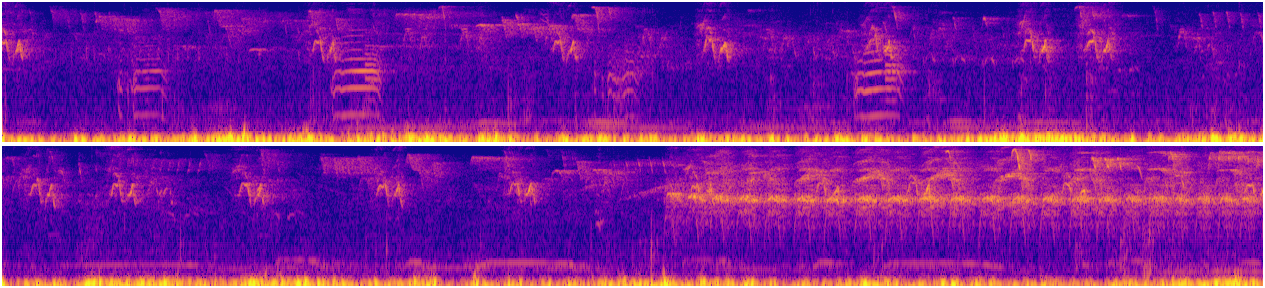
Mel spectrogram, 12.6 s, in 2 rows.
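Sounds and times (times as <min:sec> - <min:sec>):
small birds chirping in the countryside: 0:00.0 - 0:12.6.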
